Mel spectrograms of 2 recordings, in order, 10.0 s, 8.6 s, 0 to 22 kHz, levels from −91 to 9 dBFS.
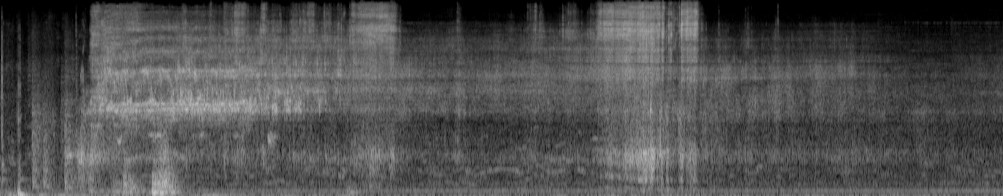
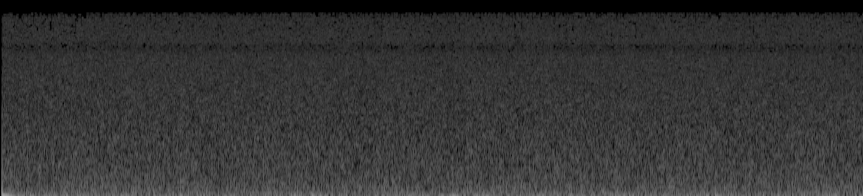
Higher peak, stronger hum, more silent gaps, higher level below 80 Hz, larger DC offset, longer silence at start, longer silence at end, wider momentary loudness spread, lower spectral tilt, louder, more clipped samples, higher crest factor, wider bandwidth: first, -4 dBFS vs -28 dBFS; neither; neither; first, -40 dBFS vs -56 dBFS; neither; about the same, 0 s vs 0 s; about the same, 0 s vs 0 s; first, 20 LU vs 0 LU; second, -1 dB/octave vs -2.5 dB/octave; first, -20 LUFS vs -47 LUFS; neither; about the same, 22 dB vs 18 dB; first, over 20 kHz vs 16.5 kHz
